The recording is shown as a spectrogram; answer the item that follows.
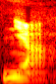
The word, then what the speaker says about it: Nyah: This advisor to Fri, wife of Odin, called herself Nyah, like the last syllable of lasagna.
